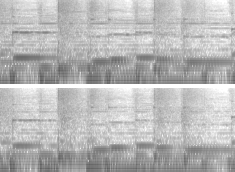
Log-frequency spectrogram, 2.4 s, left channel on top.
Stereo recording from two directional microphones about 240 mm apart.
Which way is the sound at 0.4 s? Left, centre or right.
Centre.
